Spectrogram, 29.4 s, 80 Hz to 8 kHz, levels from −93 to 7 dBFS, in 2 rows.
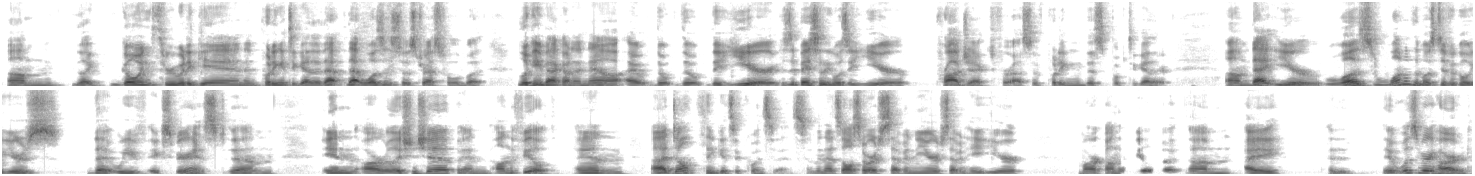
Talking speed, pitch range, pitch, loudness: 180 wpm, 100-120 Hz, 110 Hz, -33 LUFS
